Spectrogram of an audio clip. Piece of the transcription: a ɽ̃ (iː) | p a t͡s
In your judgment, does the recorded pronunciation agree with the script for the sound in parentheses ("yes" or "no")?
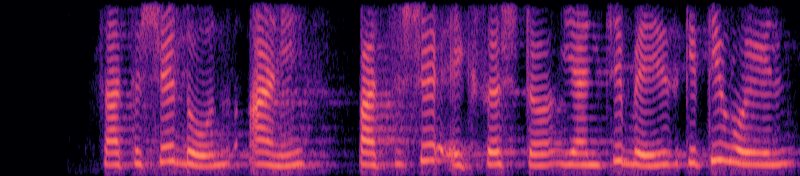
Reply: no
